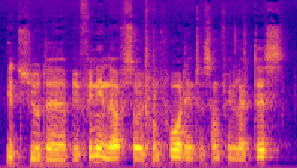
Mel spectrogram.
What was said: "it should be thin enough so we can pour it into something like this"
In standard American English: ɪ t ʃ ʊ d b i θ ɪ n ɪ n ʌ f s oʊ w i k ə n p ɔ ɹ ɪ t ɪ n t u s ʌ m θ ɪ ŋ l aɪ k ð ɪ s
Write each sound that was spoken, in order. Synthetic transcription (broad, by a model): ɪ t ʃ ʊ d b i f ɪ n ɪ n ʌ f s oʊ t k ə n f ɔ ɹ ɪ t ɪ n t u s ʌ m θ ɪ ŋ l aɪ k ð ɪ s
